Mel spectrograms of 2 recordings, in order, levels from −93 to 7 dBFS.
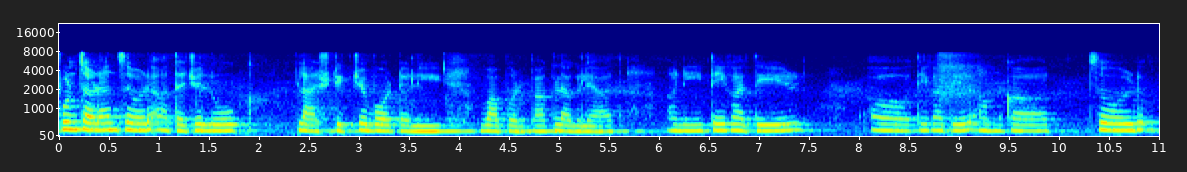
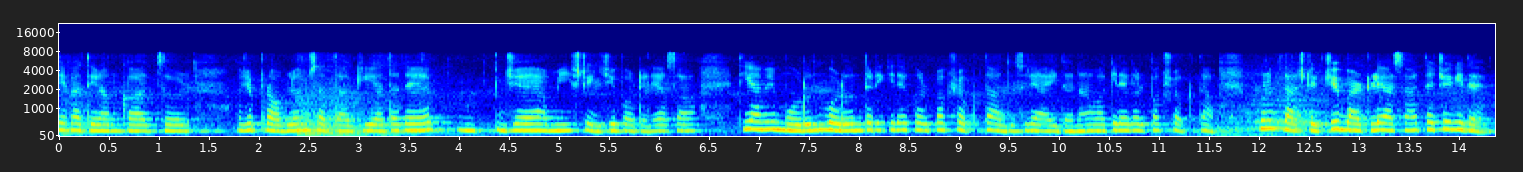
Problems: constant background noise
